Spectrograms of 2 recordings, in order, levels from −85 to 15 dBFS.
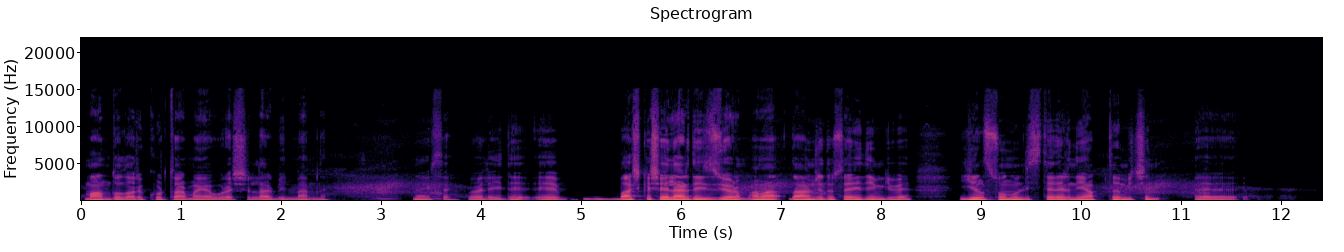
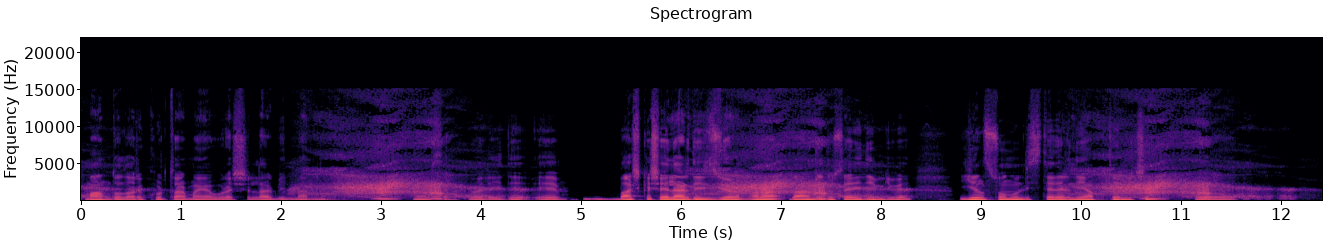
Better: first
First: hiss; faint; throughout; 25 dB below the speech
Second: hiss; loud; throughout; 3 dB below the speech

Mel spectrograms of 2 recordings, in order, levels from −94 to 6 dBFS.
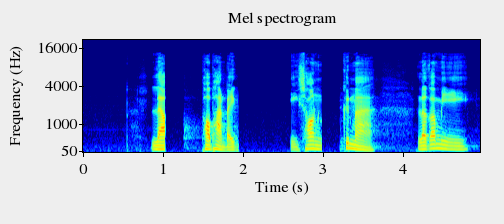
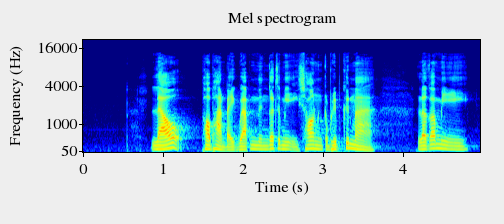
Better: second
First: audio cutting out; at 1 s, at 2 s for 0.5 s and at 3 s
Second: none

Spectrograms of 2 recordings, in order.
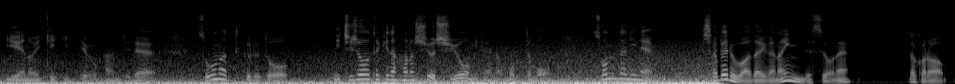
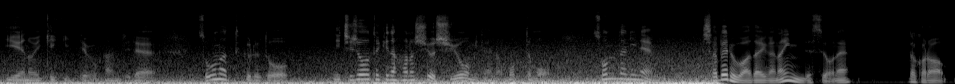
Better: neither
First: low rumble; loud; until 7 s; 7 dB below the speech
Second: low rumble; loud; until 7 s; 7 dB below the speech

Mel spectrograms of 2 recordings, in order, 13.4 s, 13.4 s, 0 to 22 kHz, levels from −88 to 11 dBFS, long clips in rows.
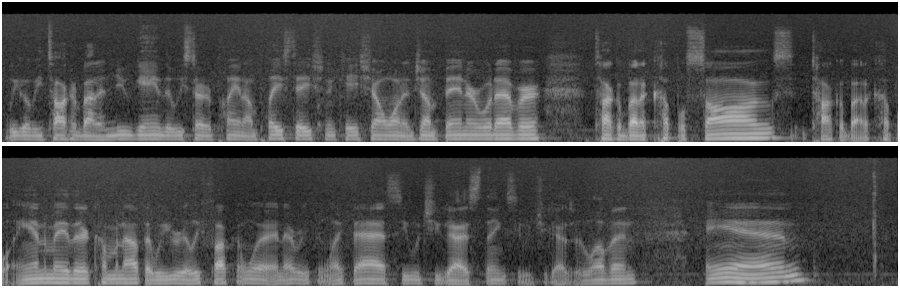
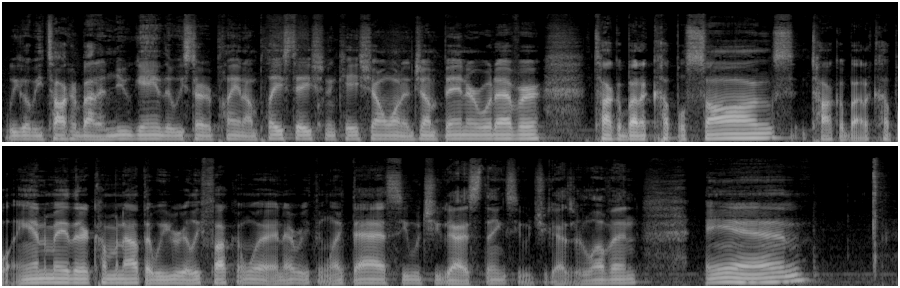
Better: second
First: hiss; noticeable; throughout; 15 dB below the speech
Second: none

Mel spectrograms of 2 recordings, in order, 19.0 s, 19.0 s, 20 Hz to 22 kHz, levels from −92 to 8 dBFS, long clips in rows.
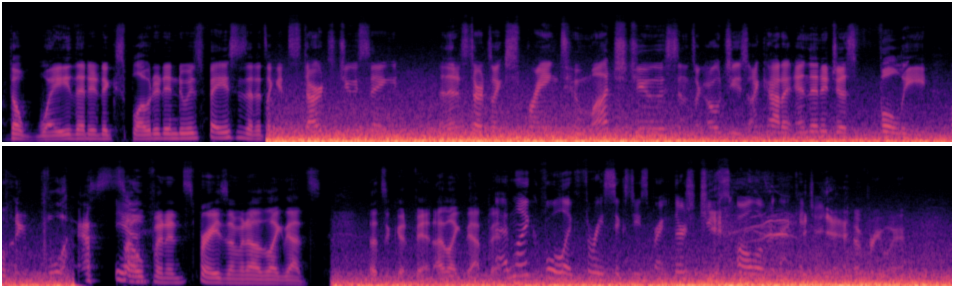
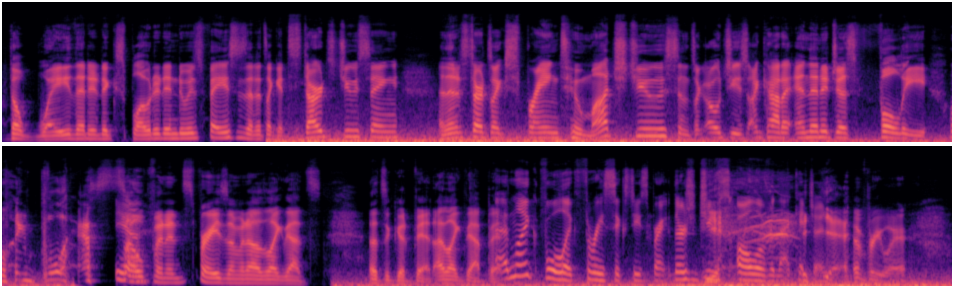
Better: second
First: low rumble; loud; from 2.5 to 10 s and from 13 s on; 2 dB below the speech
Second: low rumble; faint; from 2.5 to 10 s and from 13 s on; 25 dB below the speech

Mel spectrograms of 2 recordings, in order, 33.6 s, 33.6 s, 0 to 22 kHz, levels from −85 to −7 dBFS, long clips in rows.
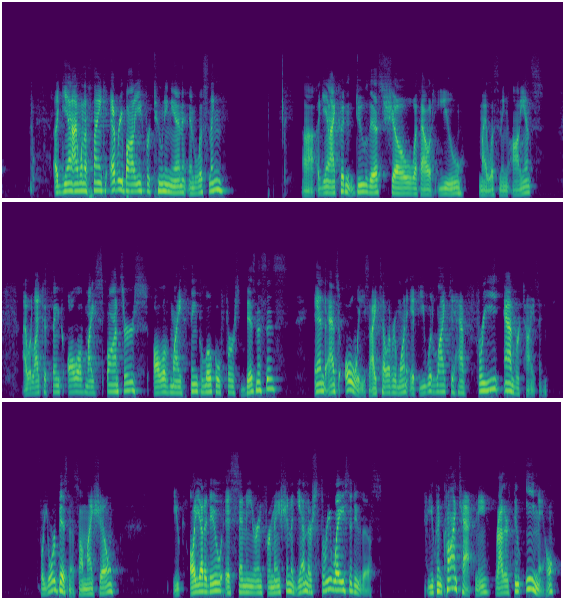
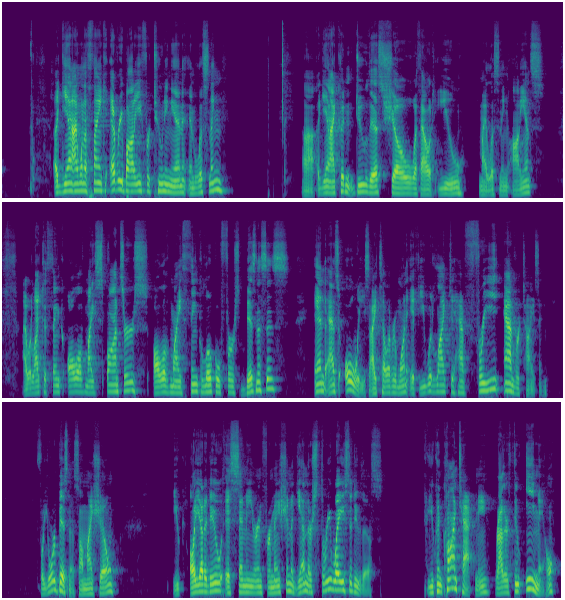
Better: second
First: muffled; very; fading above 2.5 kHz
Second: none

